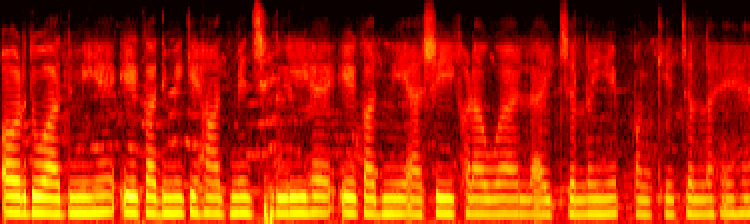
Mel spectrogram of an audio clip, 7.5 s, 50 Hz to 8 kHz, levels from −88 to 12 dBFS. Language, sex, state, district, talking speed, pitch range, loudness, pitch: Hindi, female, Uttar Pradesh, Lalitpur, 205 wpm, 195-210 Hz, -17 LUFS, 205 Hz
